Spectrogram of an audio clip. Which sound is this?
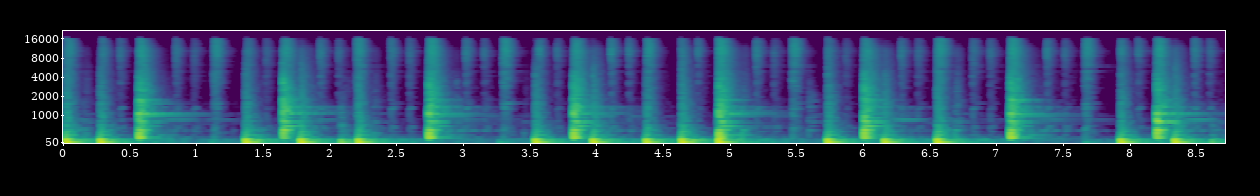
Hihat10 4m 110bpm
Acoustic drumloop recorded at 110bpm with the h4n handy recorder as overhead and a homemade kick mic.
acoustic, drumloop, drums, h4n, loop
